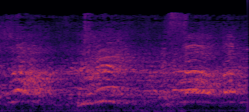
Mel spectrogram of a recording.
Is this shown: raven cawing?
no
